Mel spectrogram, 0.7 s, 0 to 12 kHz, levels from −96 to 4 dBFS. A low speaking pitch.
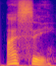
Yes: low, 125 Hz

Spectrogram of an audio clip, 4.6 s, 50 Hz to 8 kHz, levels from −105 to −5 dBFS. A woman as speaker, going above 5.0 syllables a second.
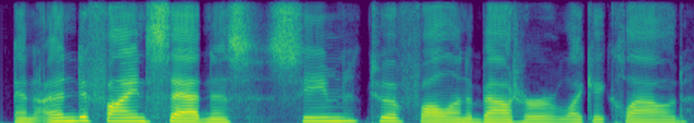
No: female; 4.4 syllables/s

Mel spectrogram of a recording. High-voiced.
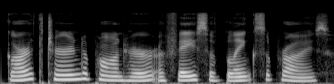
Yes: high, 195 Hz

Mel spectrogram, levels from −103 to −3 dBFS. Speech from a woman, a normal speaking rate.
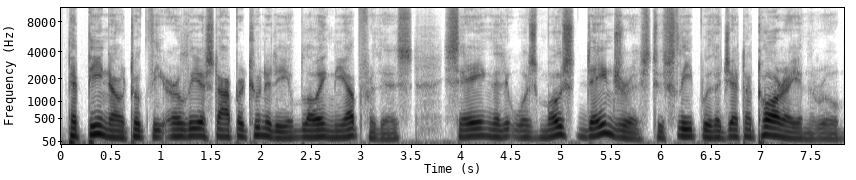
No: male; average, 190 wpm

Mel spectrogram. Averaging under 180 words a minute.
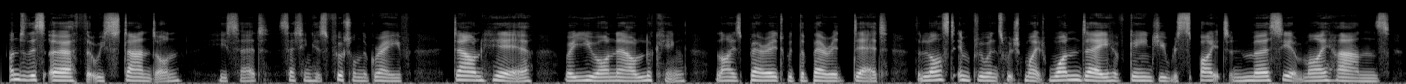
No: average, 190 wpm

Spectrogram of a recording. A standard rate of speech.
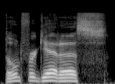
Yes: average, 155 wpm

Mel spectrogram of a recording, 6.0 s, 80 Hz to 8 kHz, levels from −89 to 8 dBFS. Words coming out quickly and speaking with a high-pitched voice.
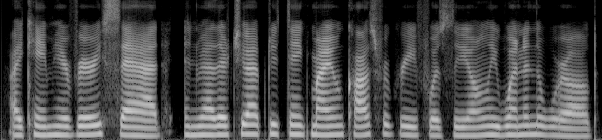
No: fast, 230 wpm; medium, 180 Hz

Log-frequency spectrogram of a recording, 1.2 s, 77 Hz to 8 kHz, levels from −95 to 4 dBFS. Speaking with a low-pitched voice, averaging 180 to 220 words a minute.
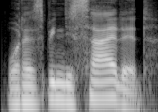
Yes: low, 115 Hz; average, 200 wpm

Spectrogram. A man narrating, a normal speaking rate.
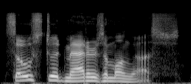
Yes: male; average, 155 wpm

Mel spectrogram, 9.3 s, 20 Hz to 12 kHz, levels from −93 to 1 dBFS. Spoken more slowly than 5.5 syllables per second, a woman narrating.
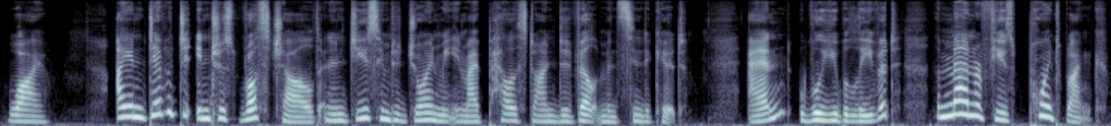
No: 6.2 syllables/s; female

